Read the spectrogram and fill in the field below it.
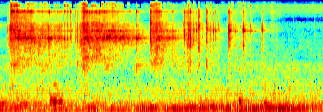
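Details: Car wheel bearing turned by hand during a brake repair gives a gritty, uneven rattle instead of a smooth spin. Both inner and outer bearings are badly worn and need replacing.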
